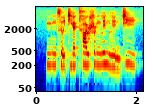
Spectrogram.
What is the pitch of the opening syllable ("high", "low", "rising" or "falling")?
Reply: rising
